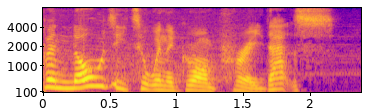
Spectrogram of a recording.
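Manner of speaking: surprised, caught off guard, trailing off unfinished. Commentating on a Grand Prix, reacting to the winner: surprised. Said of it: "I don't know why I sound so surprised".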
